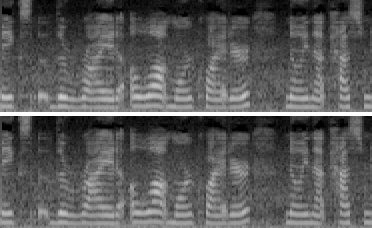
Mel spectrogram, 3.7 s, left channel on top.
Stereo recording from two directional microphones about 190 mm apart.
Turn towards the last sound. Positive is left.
turn(degrees=10)  # may be behind; listen again after turning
